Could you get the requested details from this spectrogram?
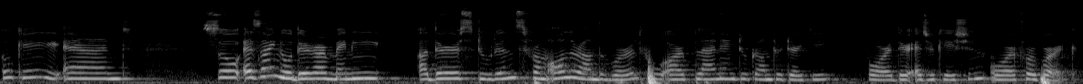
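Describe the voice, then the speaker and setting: A woman student interviewing a guest, asking questions gently and encouraging him with frequent mm-hmms. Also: a little high, fairly even intonation, a little slow.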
